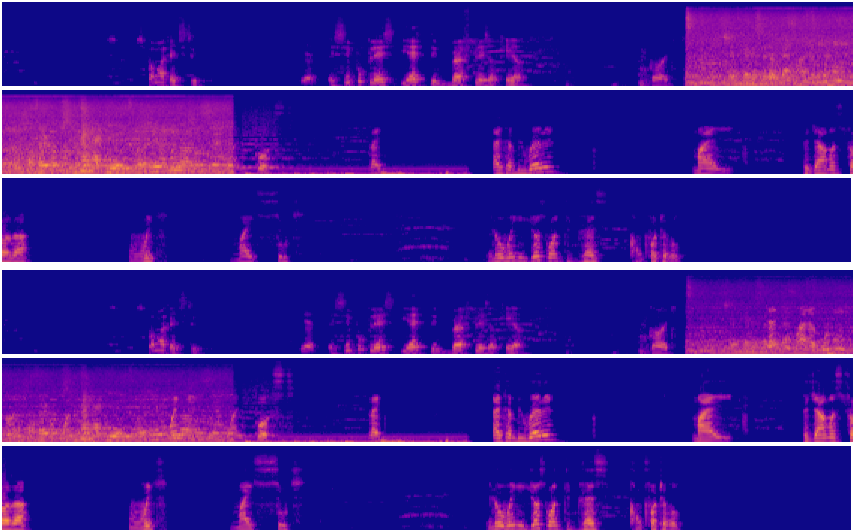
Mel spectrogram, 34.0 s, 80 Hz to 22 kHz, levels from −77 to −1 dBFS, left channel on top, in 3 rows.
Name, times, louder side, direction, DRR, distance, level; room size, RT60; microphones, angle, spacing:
voice 1, 1.8-2.6 4.3-7.3 8.5-8.6 9.1-9.7 28.0-28.6, equal, 65° left, 1.0 m, -42 dB
sound 1, 9.1-14.4, left 6 dB, 50° left, 0.4 m, -30 dB
sound 2, 9.5-17.6, right 2 dB, 35° right, 0.3 m, -28 dB
voice 2, 10.2-12.9 13.6-15.1 16.2-16.4 17.9-18.7 20.5-21.0 22.0-23.0 24.4-24.9 25.7-26.7 29.2-30.6 31.1-31.7, right 6 dB, 80° right, 0.6 m, -35 dB
sound 3, 12.2-15.8, left 2 dB, 85° left, 1.4 m, -48 dB
2.9 x 2.2 x 2.9 m
head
